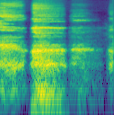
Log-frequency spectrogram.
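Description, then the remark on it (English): A voice imitates a masked movie character's heavy, rasping breathing through the mask, likened to Darth Vader: three loud, hissy breaths in and out with short pauses between, alone, with no talk. “And, and I like I like how he kind of has a thing of like Darth Vader, where you can in some scenes you can hear him breathing through the mask, like.”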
